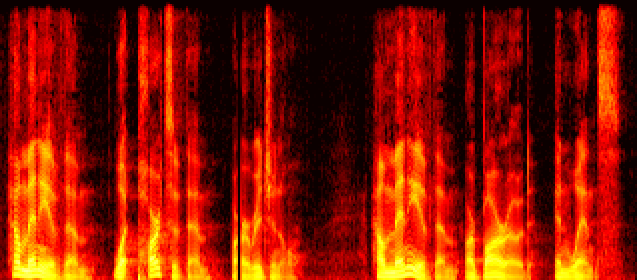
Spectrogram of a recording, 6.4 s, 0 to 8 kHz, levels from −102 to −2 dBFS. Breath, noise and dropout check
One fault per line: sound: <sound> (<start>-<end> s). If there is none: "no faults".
sound: dropout (2.4-2.4 s)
